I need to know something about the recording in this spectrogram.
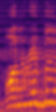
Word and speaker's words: honorable: it is honorable and you pronounce it like although it is a word which starts with a consonant which starts with the consonant but it sounds like vowel it sounds like vowels okay so that is why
